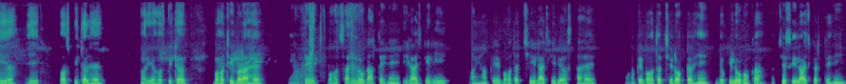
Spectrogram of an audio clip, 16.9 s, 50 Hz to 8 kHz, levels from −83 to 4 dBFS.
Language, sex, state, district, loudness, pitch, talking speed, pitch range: Hindi, male, Bihar, Lakhisarai, -21 LUFS, 125 Hz, 155 wpm, 120-130 Hz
